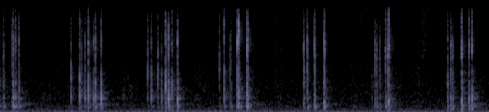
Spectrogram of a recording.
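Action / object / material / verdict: tap / plastic laptop hard-shell case / plastic / none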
